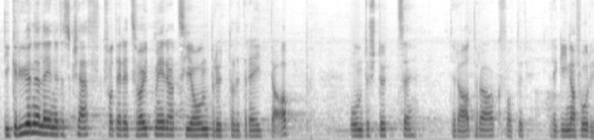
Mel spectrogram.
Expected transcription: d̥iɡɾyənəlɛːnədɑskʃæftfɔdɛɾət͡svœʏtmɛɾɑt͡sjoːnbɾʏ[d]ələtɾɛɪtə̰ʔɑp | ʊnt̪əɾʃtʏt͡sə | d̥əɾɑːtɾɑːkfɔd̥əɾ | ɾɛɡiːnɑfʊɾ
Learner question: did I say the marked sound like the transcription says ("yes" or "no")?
no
